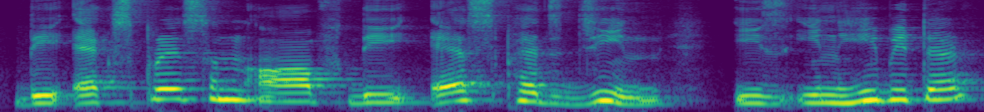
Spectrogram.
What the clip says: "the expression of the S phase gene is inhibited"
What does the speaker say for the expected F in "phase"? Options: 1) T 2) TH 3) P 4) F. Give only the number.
3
